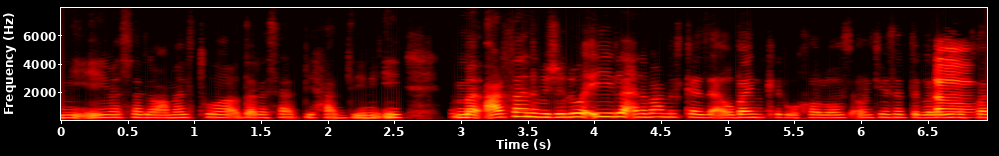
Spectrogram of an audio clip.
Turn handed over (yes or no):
no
